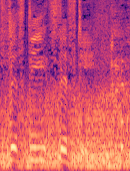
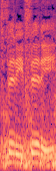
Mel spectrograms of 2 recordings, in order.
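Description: First: The middle f sound in fifty is clear. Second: The middle f sound in fifty is dropped. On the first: The speaker calls it right. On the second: The speaker calls it wrong.

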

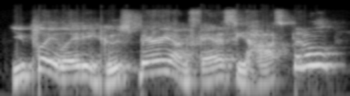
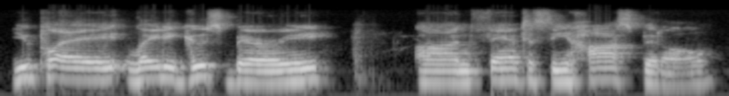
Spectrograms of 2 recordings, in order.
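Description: First: It is said as a question, rising. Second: It is said as a statement, falling.

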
